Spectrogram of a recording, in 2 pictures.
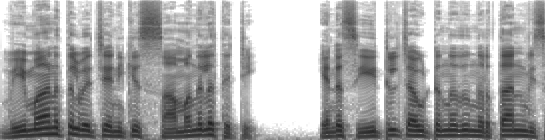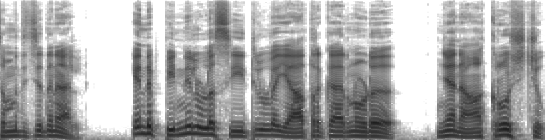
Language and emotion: Malayalam, angry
